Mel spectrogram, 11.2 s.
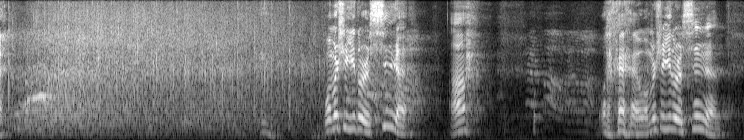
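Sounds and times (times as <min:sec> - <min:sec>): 
audience applause: 0:00.0 - 0:05.5
speech: 0:04.9 - 0:07.2, 0:09.0 - 0:11.0.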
